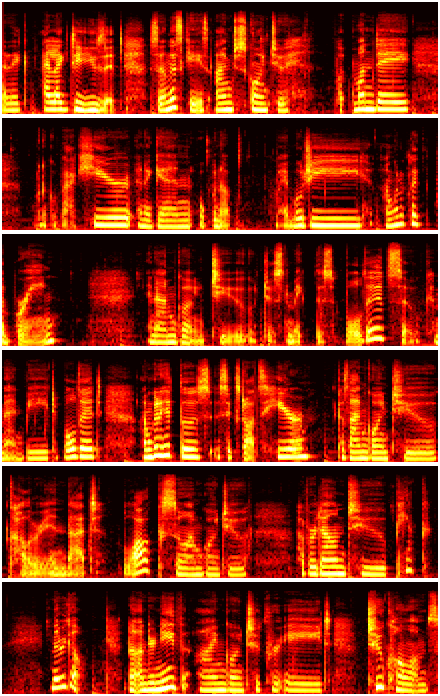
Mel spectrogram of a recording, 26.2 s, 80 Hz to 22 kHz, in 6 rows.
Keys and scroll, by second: 2.1-3.5 typing, 6.7 super+space, 9.6 space, 11.8 super+b.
